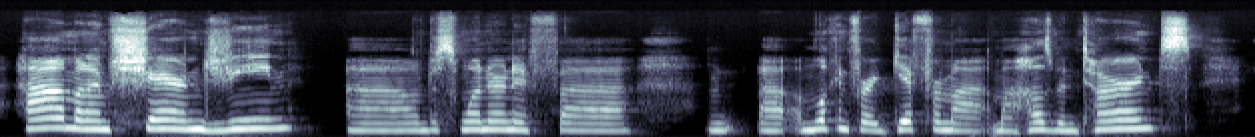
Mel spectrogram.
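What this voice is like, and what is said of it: Put-on deep Southern US accent. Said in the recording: “She puts on this deep South accent ... That's my pseudo South accent.”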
